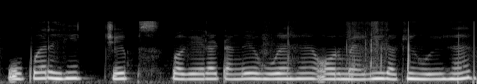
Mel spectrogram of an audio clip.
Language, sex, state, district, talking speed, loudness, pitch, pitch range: Hindi, male, Madhya Pradesh, Bhopal, 150 wpm, -13 LUFS, 255 Hz, 245-265 Hz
